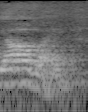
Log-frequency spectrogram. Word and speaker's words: Yahweh: In older translations, it'll be Jehovah. Nowadays, the scholars think it's pronounced more like Yahweh.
